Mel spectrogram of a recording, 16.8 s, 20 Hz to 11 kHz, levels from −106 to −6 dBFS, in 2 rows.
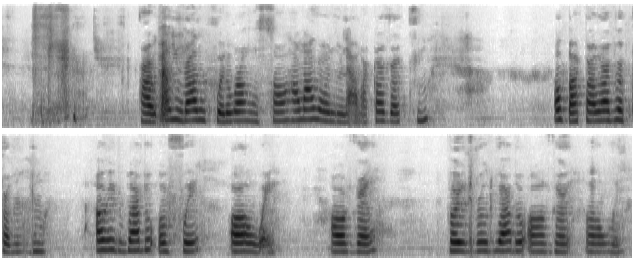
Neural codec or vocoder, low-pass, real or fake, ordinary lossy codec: autoencoder, 22.05 kHz, a latent of 192 numbers a frame, VITS, trained on one speaker; 9.9 kHz; fake; AAC, 32 kbps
